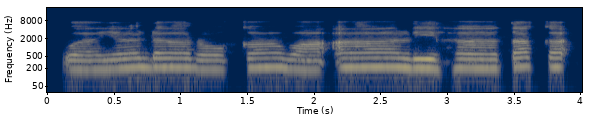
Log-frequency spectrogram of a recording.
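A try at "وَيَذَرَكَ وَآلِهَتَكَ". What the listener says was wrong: Wa yadharaka wa alihataka. Tuh bagus, cuma tinggal kurang cepat aja. yadharaka wa panjangnya cuma A doang. Wa alihataka.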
